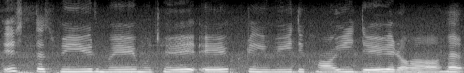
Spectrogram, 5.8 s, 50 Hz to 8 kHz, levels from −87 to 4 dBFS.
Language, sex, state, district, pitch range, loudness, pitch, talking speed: Hindi, female, Madhya Pradesh, Katni, 225-240 Hz, -12 LUFS, 235 Hz, 105 wpm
